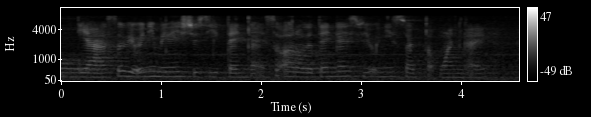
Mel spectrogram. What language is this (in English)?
English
